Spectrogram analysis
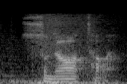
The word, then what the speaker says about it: Sonata: is not you know why I pronounce Sonata as Sonata with an emphasis on the T it's because if I say it like like in the American accent Sonata Sonata I don't know why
